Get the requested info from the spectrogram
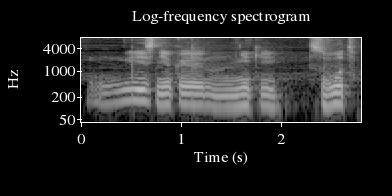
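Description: Very dark-voiced, halting man. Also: medium pitch, creaky. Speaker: interview guest, animator. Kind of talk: reflective studio interview talk. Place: indoor TV studio at a desk.

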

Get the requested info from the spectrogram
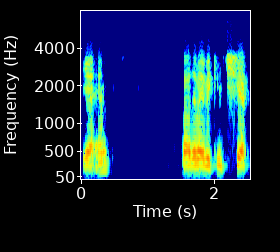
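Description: A man's voice: mid-range voice, normal speed, dry recording. Ukrainian man on a tinny video call. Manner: relaxed, thinking aloud with fillers and restarts. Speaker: guest software developer. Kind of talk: casual screen-share coding chat.

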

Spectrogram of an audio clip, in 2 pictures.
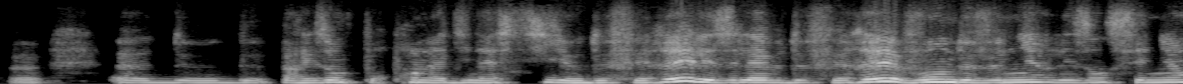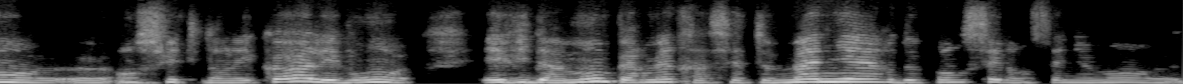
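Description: Middle-aged woman, soft dark tone, keeps repeating words, dull dry video call audio. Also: mid-range voice, no room sound. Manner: halting, repeats words while searching. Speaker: historian and book co-author being interviewed. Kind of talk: academic discussion on a video call. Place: indoors on a video call, virtual background. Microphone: computer video call.

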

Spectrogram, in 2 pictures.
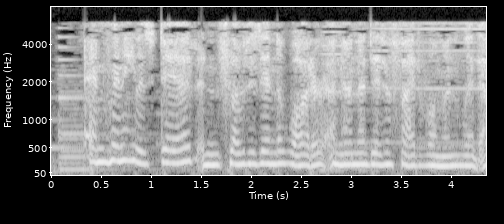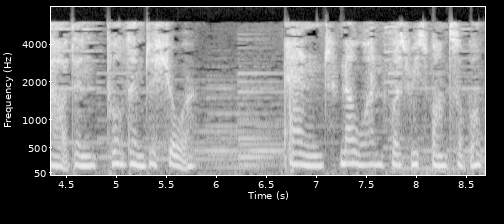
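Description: An older woman poet giving a solemn, storytelling dedication. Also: mid-range voice. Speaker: poet and author. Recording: dull lo-fi recording. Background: music.

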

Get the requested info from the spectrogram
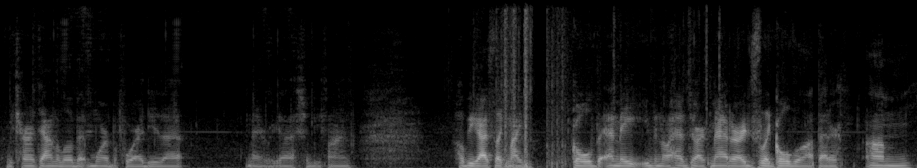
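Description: A young man with a sore, scratchy throat, rambling casually with lots of fillers while he plays a game. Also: on the low side. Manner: rambling, hesitant, filler-heavy. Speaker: gaming YouTuber. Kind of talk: casual gameplay commentary.

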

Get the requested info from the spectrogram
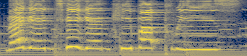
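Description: A woman's voice: sits high, animated, normal speed, pushed and bright, soft background music. A woman playing a fussy, exasperated young babysitter, scolding and coaxing in an exaggerated way for a children's game roleplay. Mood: flustered.

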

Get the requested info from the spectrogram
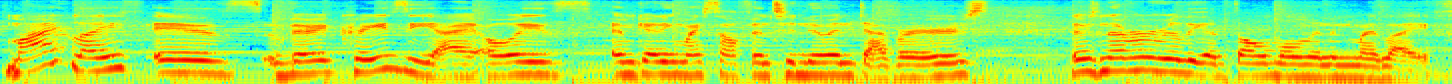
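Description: A woman's voice: medium pitch, normal speed, music in the background. A 24-year-old woman from Hawaii introducing herself confidently in an interview. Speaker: contestant. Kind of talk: casual interview.

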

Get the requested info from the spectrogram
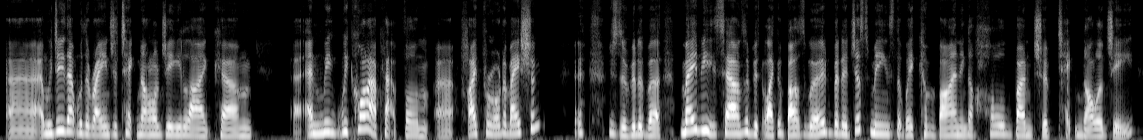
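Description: A woman's voice: lowish voice, moderate pace, clean tone, no echo, clean studio sound. A middle-aged woman, a company CEO, explaining her business over a video call, fluent but with many fillers. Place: office.

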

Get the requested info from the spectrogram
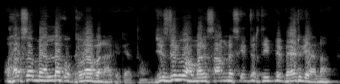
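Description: Pakistani guy on a podcast mic, really rapid husky voice, argumentative. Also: fairly high pitch, big pitch swings. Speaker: podcast guest, mufti. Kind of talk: podcast conversation. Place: indoor podcast studio. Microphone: close boom-arm podcast mic.

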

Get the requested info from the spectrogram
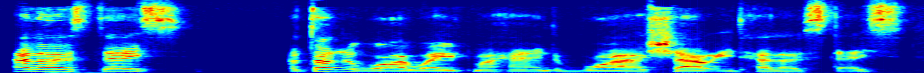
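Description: A man's voice: a little high, animated, moderate pace, sharp tone. A man co-hosting a casual podcast, easygoing and rambling, with self-deprecating asides. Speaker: podcast co-host. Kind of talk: casual chat.

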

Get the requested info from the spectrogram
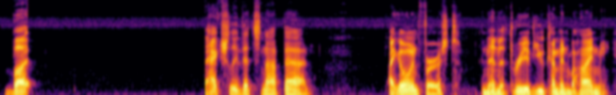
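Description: An actor playing a gung-ho rescue leader in an audio horror drama, blunt and urgent. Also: male voice, lowish voice, unhurried, pauses often, dry recording, clean studio sound, close to an everyday voice. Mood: urgent resolve. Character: gung-ho action man leading a rescue charge.

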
